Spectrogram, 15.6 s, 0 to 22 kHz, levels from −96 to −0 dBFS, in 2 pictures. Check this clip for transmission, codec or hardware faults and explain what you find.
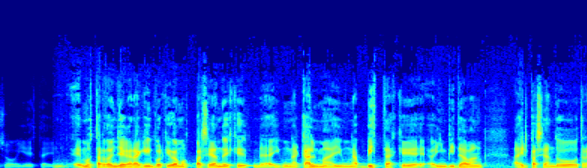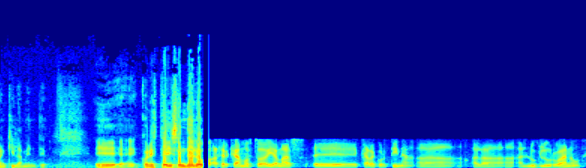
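One hardware fault is present. At 10.53 s the sound changes character and stays changed to the end. This is an input switched to a poorer device, likely a move to another microphone or a headset's call profile. A gap of 80 ms marks the switch. After it, nothing is heard above 3.8 kHz, so the audio turns dull and boxy. The level falls by roughly 5 dB. A new background noise appears, only about 30 dB below the signal.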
